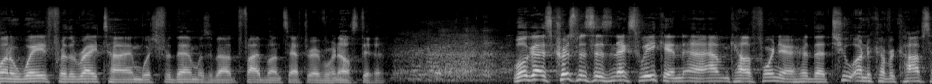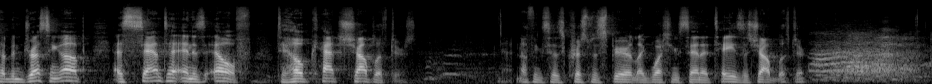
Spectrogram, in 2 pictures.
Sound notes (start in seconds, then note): 3.9 laughter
